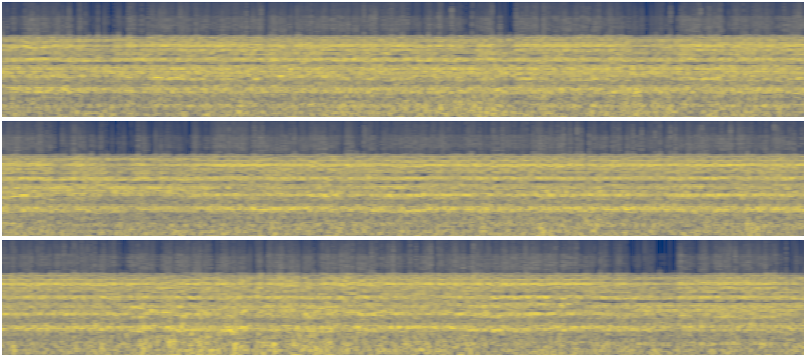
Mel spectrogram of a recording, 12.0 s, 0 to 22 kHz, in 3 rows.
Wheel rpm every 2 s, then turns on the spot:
220, 220, 230, 230, 230, 220.
none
